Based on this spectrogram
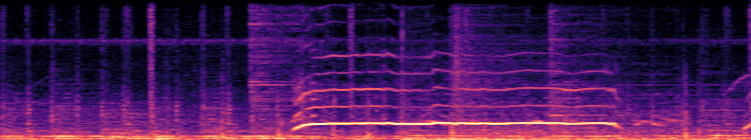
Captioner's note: screaming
